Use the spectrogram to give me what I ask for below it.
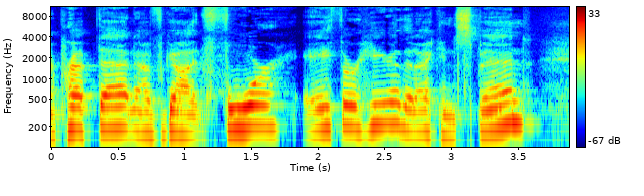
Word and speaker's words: aether: her ability up and by the way it's spelled AE th ER I know that's probably normally pronounced ether but the designer pronounces it aether and Aeons in so I'm gonna pronounce an aether because that's what he does so her abilities charged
